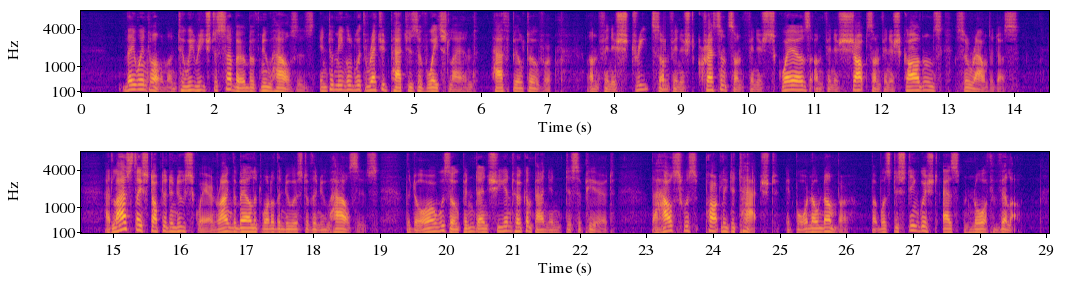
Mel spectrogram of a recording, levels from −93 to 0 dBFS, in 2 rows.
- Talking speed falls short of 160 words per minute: No, average, 165 wpm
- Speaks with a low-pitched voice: Yes, low, 130 Hz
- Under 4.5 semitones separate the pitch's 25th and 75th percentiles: No, average, 5.2 semitones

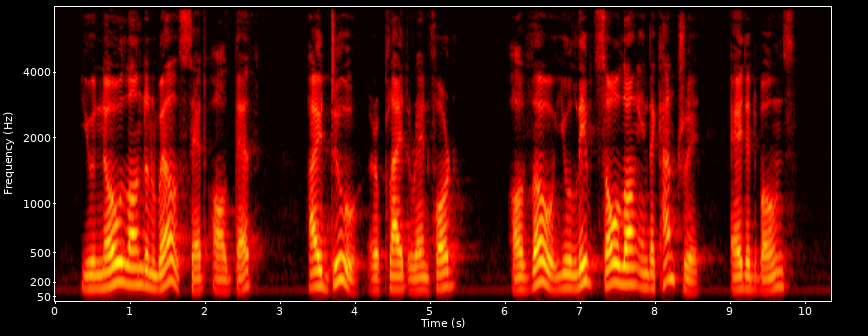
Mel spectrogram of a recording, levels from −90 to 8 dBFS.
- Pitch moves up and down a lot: Yes, wide, 5.8 semitones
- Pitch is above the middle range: No, medium, 140 Hz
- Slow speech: Yes, slow, 120 wpm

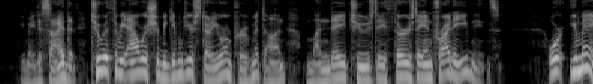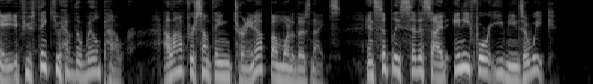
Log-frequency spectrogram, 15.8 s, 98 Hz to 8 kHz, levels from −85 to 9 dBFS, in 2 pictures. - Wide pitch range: Yes, wide, 6.8 semitones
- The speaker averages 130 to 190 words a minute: No, average, 200 wpm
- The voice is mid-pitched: Yes, medium, 150 Hz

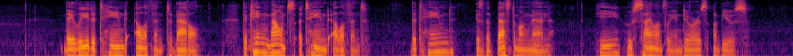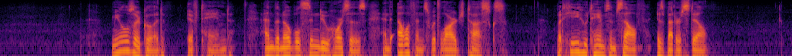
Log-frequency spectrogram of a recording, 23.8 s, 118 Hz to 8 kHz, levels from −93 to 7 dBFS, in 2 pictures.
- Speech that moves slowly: Yes, slow, 125 wpm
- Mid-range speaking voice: No, low, 105 Hz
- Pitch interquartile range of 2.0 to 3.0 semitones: No, average, 4.5 semitones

